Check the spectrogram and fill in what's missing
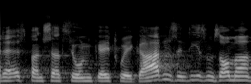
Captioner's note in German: none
